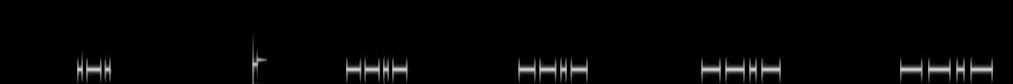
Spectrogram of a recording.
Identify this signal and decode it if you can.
Morse code, heard as a keyed tone, about 23 wpm, spaced as for 7 wpm, 700 Hz. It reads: R QQQQ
